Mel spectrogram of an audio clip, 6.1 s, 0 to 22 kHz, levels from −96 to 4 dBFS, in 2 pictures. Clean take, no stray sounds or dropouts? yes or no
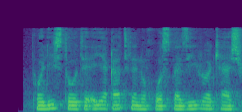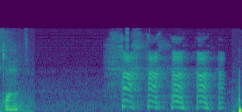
no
